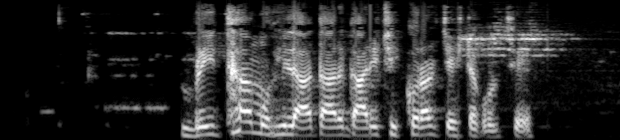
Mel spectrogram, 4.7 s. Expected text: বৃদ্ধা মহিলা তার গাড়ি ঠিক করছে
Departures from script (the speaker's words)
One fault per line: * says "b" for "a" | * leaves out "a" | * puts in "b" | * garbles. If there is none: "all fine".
* puts in "করার চেষ্টা"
